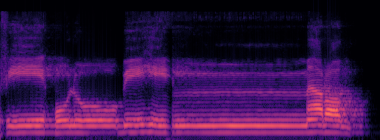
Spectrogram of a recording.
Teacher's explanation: mim ketemu mim jadi mim tasydid. Mim tasydid gunnahnya dua harakat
